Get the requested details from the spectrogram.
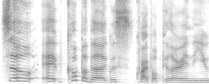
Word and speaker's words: Kopparberg: But the thing is, whenever I ordered it and I pronounced it in Swedish, the way it sounds, I say, could I have a Kopparberg, please? The people working in the restaurants and bars wouldn't understand what I meant. So I had to pronounce it the way it's pronounced in the UK.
